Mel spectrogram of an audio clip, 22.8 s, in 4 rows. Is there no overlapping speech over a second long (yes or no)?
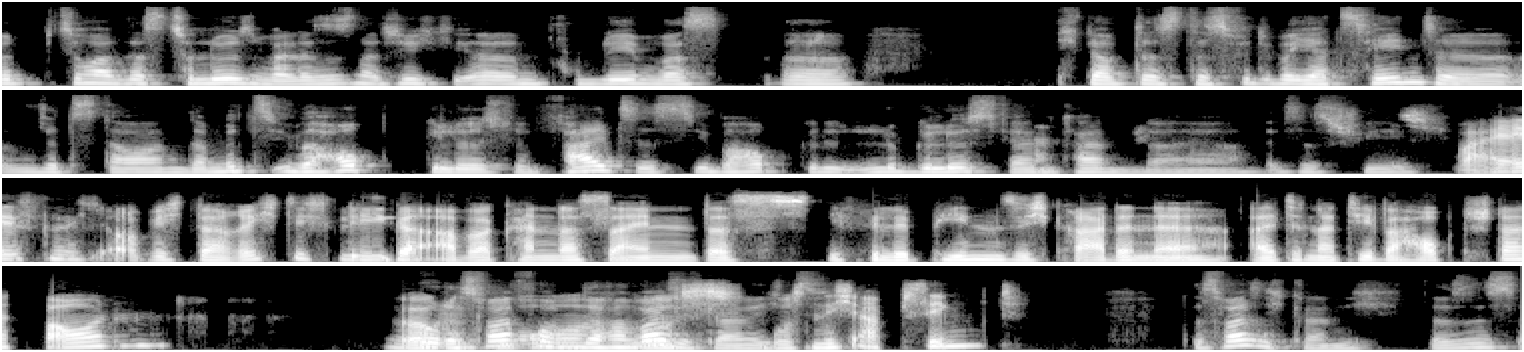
no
